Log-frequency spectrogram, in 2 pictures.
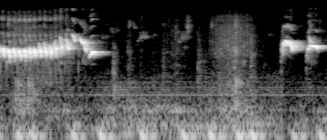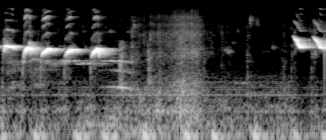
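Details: Greater green leafbird during early pairing: a long buzzy whistle, a quiet spell with faint rustling, then six evenly spaced descending whistled notes and a final sharp note.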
